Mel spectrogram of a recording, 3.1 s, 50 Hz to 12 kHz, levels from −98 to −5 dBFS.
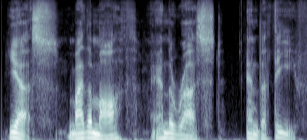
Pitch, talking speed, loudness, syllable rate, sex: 100 Hz, 195 wpm, -18 LUFS, 4.0 syllables/s, male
